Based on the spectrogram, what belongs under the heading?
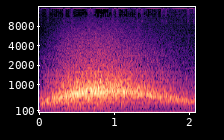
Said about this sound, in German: Hört ihr das Rauschen des Windes? Ja, ich höre es auch.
